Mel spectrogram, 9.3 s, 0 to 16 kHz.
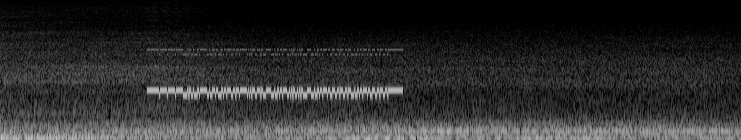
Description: RTTY (75 baud, 170 Hz shift), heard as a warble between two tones, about 1290 Hz centre, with street noise. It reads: LA0YCM 449 200 200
